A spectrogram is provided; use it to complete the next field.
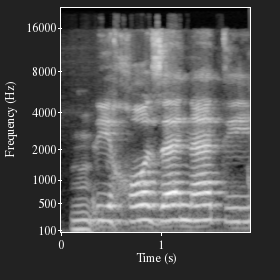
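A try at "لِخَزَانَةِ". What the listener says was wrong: Koknya kurang tebal.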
